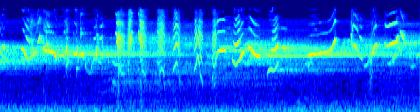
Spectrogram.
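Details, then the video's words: Singing Oriental magpie-robin, played to provoke another bird into singing: a sustained high whistle overlaid with rapid clicks, chirps and rising and falling slurred notes, busy and unbroken. "PANCINGAN KACER Buka Ekor KONSLET bongkar MATERI KASAR JERNIH agar KACER emosi"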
